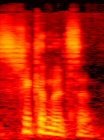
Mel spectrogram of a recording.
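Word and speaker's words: Schicke Mütze: It is Shikamuta.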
